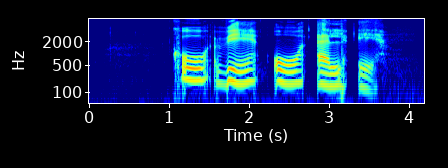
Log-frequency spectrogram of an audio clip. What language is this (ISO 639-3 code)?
nor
